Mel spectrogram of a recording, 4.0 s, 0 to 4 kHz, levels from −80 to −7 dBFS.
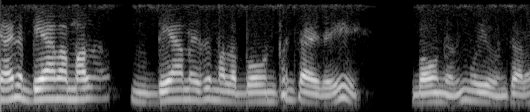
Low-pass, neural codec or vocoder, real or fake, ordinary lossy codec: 3.6 kHz; none; real; none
